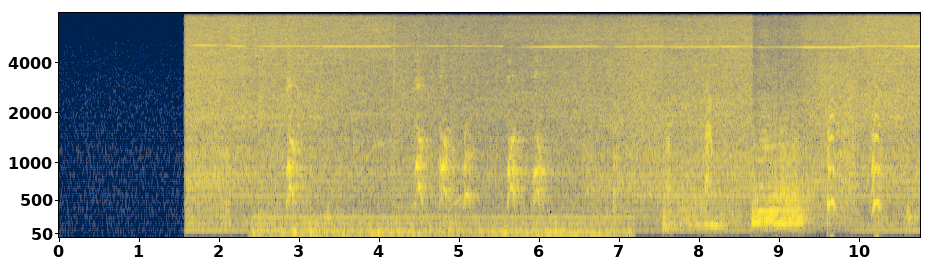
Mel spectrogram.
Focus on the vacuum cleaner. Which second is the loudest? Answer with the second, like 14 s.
9 s.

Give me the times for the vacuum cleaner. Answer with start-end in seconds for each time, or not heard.
1.6-10.7.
